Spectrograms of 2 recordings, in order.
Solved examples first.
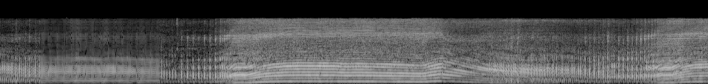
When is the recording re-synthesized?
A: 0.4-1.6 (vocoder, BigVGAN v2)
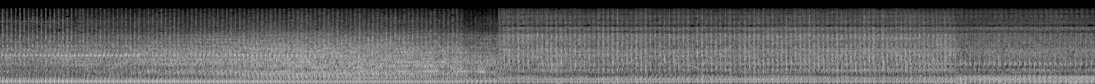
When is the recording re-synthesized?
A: none

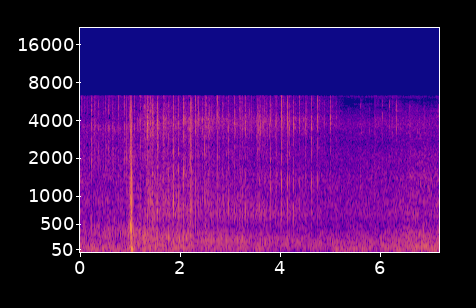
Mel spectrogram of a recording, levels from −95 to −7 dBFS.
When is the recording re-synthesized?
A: none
